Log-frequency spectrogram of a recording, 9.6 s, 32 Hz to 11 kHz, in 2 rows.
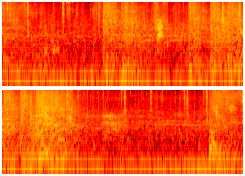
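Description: HRG buckshot shotgun fire in Killing Floor 2 comes as repeated close blasts mixed with clattering game action and creature noise, a dense, busy barrage throughout.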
